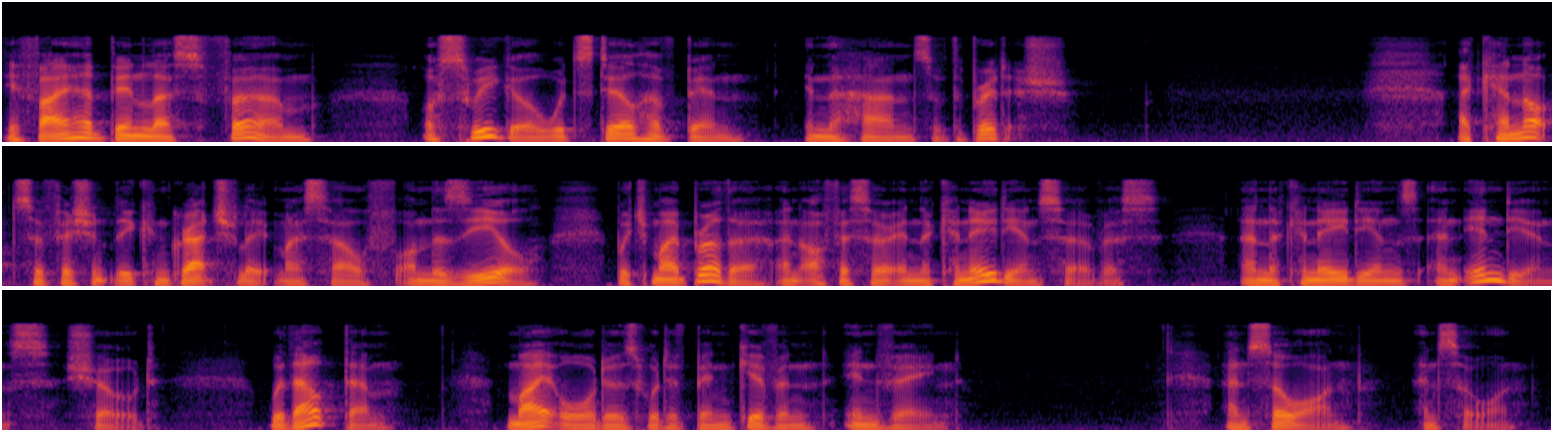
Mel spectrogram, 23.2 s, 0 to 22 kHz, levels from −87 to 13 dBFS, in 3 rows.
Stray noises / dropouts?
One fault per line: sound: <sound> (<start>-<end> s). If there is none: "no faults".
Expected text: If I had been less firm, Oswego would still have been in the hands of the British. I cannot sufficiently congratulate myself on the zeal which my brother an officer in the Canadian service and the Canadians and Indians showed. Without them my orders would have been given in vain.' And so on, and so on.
no faults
